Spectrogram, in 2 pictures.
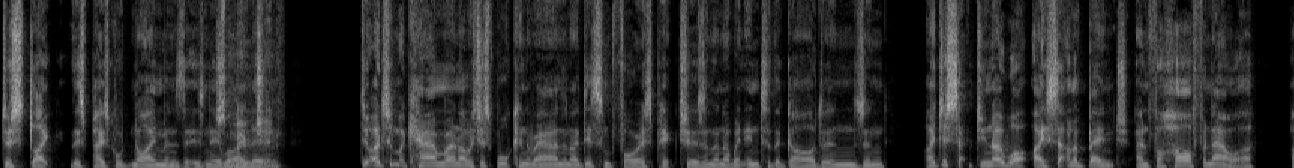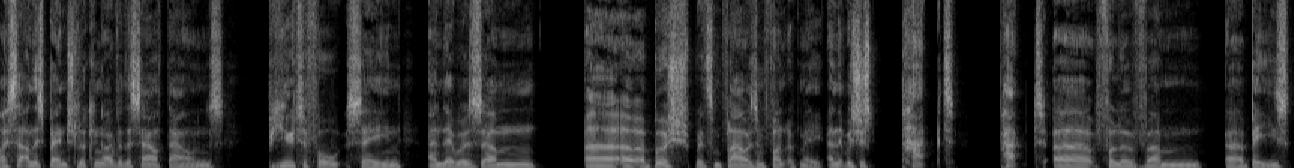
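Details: Adult man; Normal speech.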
